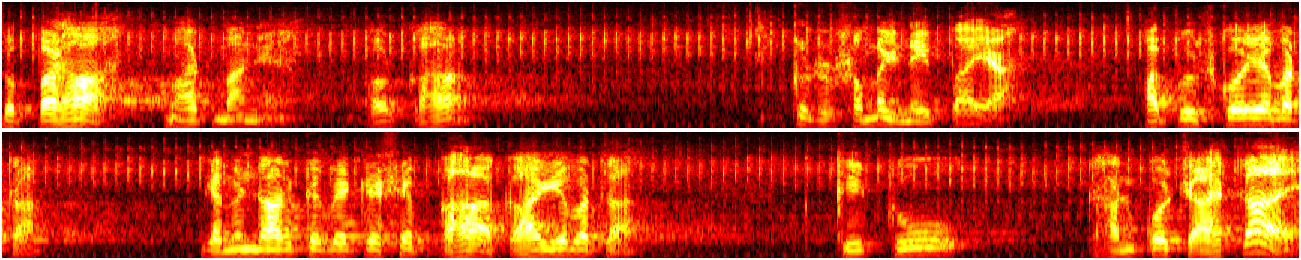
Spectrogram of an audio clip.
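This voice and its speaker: A fairly high-pitched man's voice with long, frequent pauses, audible room echo and noticeable background noise. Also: ordinary pitch variation. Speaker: spiritual guru. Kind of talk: sermon. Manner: forceful.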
